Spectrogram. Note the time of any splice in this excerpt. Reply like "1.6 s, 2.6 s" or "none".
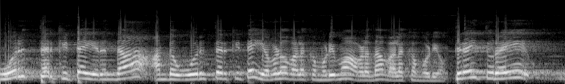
4.4 s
